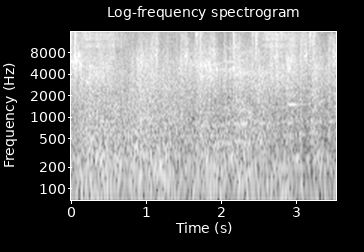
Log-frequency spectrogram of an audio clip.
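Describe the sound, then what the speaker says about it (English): Cannon being destroyed in a Clash of Clans match, heard as a dense, continuous rumble of game explosions and crashing debris, loud and steady with no clear gaps. "Ricochet cannon being destroyed."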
